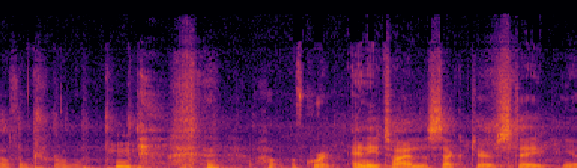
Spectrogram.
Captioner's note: laughter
